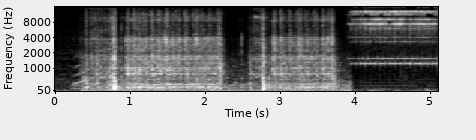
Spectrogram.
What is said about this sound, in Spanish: Soy el único que tiene un teléfono móvil con el disco, ¿eh? Antiguo, ¿eh?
